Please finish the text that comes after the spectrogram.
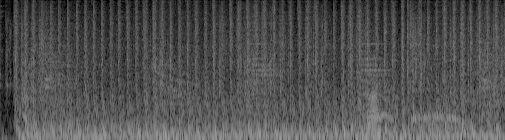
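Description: Rapid automatic fire from the Karak Wraith rifle in Warframe rattles continuously for the whole stretch, dense and loud, with a voice talking briefly underneath.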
